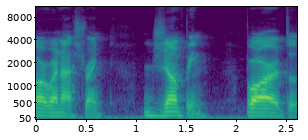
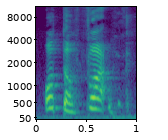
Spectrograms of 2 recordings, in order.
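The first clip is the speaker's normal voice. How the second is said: high squealing shock; shocked girls; slower than usual. Acted. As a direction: squeal it in disbelief. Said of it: "All the girls go".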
